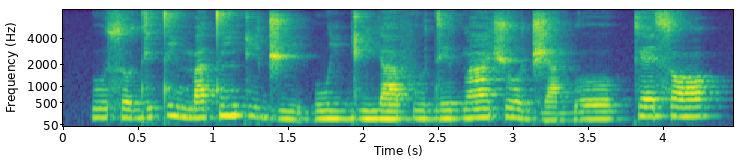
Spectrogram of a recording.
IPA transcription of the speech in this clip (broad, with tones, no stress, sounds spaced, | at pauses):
u˨ s o˨ d i˨˦ t i˦˨ m a˨˦ t ĩ˦ k i˧ d͡ʒ i˨ | w i˨ ɡ i˨ j a˨ f u˨ d e˧ b ã˦ ʃ o˦˨ d͡ʒ a˨ ɡ͡b o˧ | k ɛ˦ s ɔ˦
